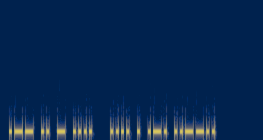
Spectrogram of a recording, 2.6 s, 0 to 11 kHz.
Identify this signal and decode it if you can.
Morse code, heard as a keyed tone, about 44 wpm, 700 Hz. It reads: WITH HER?
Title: Sentences from Top 1300 Words 45wpm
